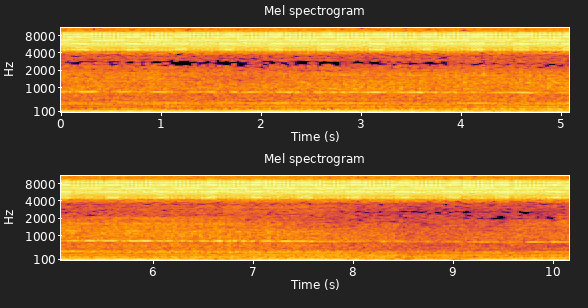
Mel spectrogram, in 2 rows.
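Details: Hadoa duryi, formerly Tibicen duryi, sings hidden in junipers south of Walsenburg, Colorado, mid-afternoon July 2, 2012, as clouds gathered before a storm; a continuous shrill, even, high-pitched drone with no pauses.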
